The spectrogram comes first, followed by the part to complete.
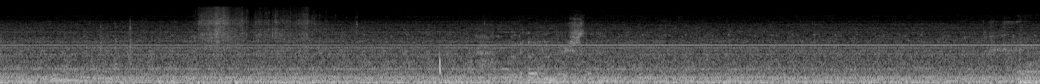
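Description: Steady low rumble of a bus heard from inside the passenger cabin, with a thin steady whine over it. About two seconds in comes a brief crinkle of a plastic bag, and a single small click follows a couple of seconds later.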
